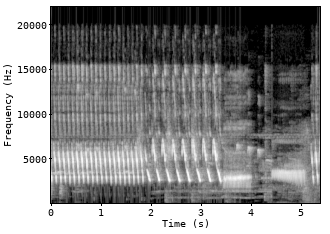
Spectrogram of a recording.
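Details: Canary in full song: a quick high trill gives way to a series of sliding, descending whistles, followed by two drawn-out buzzy tones and a return to trilling.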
